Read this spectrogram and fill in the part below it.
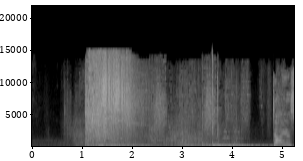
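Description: Magic blasts whoosh and crackle in a game battle.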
